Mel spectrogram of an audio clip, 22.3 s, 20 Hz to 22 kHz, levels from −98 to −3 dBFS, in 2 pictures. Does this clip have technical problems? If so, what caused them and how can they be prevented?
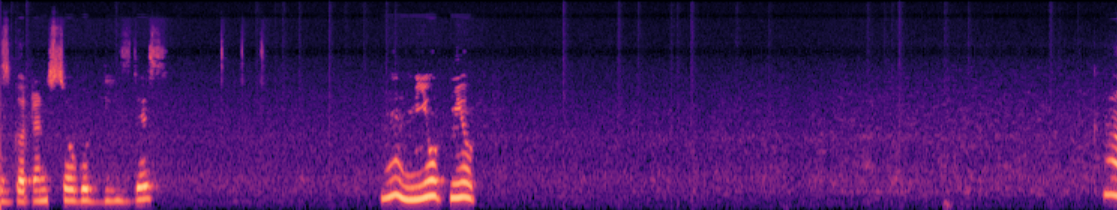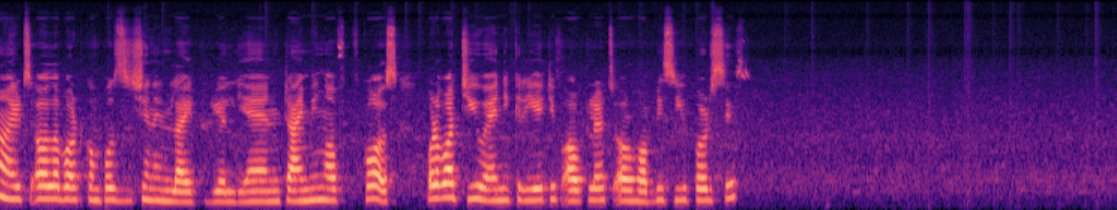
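No technical faults are audible.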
